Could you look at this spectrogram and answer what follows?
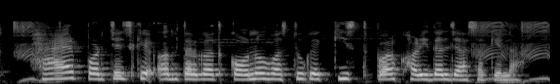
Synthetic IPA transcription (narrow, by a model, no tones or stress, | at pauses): hajəɾpəɾt͡ʃed͡ʒkeʔə̃nt̪əɾɡət̪kɔːnoʋəst̪ukekist̪pəɾkʰəɽid̪əld͡ʒasəkela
